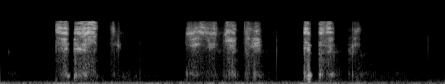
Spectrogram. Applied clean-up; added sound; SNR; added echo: neural diffusion model UNIVERSE++.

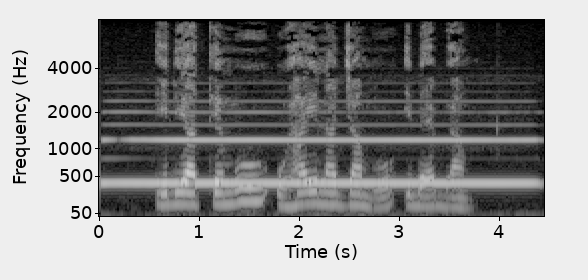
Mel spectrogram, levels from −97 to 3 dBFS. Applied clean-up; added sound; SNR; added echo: none; Wind instrument, woodwind instrument; -4 dB; none.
